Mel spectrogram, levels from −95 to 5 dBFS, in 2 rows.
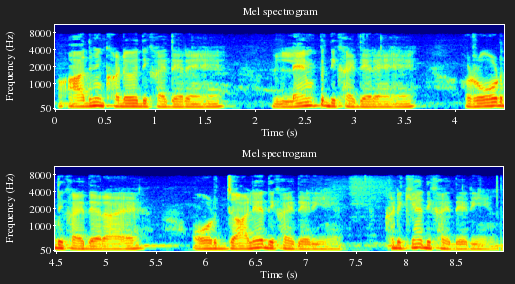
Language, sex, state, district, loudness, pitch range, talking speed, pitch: Hindi, male, Rajasthan, Jaipur, -16 LUFS, 100-125 Hz, 185 wpm, 110 Hz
